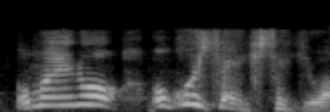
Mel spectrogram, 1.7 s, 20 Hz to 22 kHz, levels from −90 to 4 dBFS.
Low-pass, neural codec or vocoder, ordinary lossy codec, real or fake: 7.2 kHz; codec, 44.1 kHz, 2.6 kbps, SNAC; none; fake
